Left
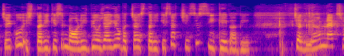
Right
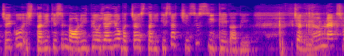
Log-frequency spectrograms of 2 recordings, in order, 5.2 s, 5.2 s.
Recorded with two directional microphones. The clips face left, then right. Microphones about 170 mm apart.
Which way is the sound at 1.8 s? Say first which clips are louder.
Left 6 dB; 40° left (ahead or behind).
